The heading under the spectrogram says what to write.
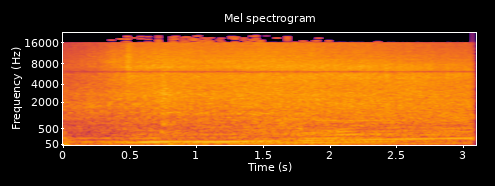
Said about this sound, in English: And then, you know, a truck pulled up, get in, and I was like, oh, right on, these are my guys. The truck deposited the young case officer inside the guarded gates of his new home.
